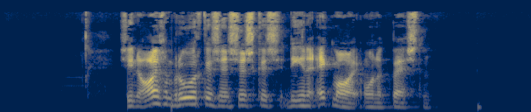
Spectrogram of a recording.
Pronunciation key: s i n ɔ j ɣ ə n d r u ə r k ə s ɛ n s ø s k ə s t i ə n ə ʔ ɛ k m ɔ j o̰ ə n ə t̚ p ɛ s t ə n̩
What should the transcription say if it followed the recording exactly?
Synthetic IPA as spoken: s i n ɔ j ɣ ə n b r u ə r k ə s ɛ n s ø s k ə s d i ə n ə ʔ ɛ k m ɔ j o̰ ə n ə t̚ p ɛ s t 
